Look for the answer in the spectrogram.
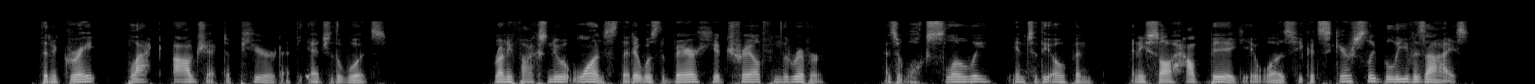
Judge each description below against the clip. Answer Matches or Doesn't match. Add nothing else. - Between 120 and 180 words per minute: Doesn't match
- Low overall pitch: Matches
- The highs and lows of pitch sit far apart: Doesn't match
